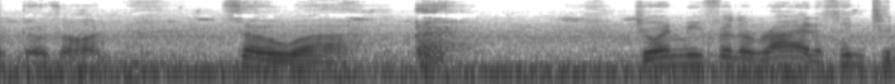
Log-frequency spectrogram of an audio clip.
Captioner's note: clears throat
